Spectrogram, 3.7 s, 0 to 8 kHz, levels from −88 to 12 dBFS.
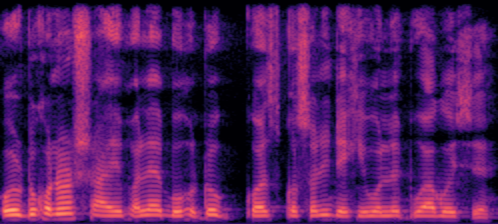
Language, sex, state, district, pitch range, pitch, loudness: Assamese, male, Assam, Sonitpur, 155-170 Hz, 155 Hz, -18 LUFS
